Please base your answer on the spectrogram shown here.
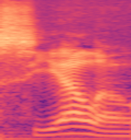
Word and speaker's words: Cielo: The product I'm going to show you is named the Cielo Breez Max. I keep wanting to pronounce this as Cielo, which means sky in Italian and Spanish, but the company pronounces it as Cielo.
